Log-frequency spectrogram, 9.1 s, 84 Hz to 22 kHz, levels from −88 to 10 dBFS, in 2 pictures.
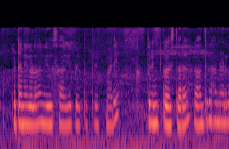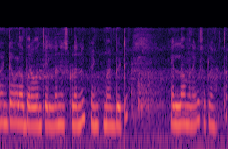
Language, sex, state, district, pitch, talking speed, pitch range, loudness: Kannada, female, Karnataka, Dharwad, 210 Hz, 130 wpm, 205-225 Hz, -27 LUFS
